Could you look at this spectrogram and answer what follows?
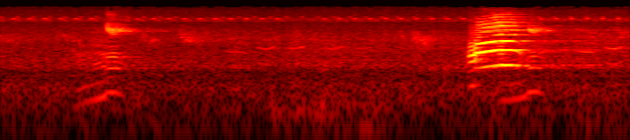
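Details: Paradise shelducks, male and female, in Cornwall Park, Auckland, New Zealand; a soft low call is followed by one loud harsh honk.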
